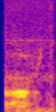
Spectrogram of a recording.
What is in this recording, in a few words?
"acht", Pennsylvania Dutch; acht(e); 8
